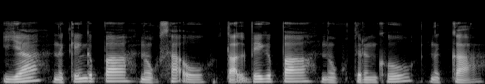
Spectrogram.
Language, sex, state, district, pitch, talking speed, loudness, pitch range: Garo, male, Meghalaya, South Garo Hills, 125 Hz, 75 wpm, -22 LUFS, 110-140 Hz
